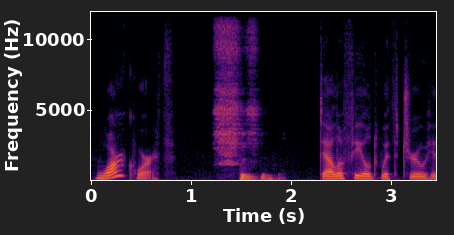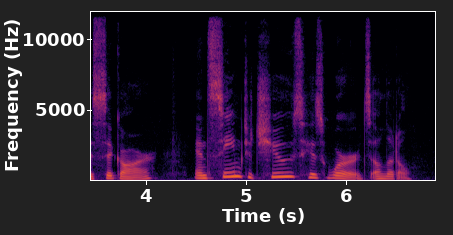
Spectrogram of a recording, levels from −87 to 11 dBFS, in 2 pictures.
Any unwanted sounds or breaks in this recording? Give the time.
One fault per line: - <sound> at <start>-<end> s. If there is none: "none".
- laugh at 1.2-2.0 s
